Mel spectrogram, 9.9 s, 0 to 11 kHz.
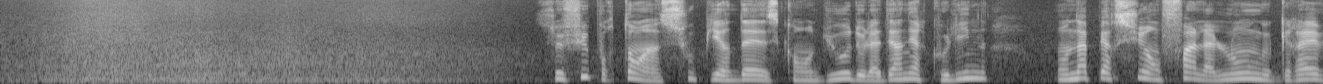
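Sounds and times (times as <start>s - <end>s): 
ocean waves breaking on the shore: 0.0s - 4.0s
wind: 0.0s - 9.9s
speech: 4.1s - 9.9s.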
